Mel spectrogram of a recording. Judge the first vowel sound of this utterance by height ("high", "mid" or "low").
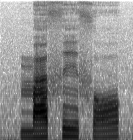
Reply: low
